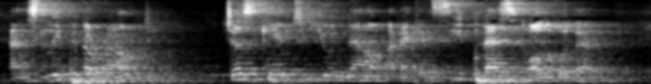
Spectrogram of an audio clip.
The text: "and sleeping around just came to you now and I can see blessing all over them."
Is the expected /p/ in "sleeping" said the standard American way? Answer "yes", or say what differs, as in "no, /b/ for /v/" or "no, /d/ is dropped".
yes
